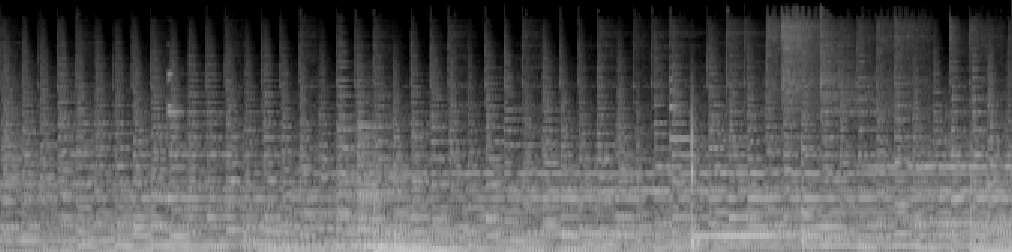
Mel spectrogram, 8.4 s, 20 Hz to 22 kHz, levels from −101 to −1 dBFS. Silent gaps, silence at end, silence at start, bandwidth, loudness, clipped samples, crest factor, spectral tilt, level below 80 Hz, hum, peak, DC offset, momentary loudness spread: none; 0 s; 0 s; 17.5 kHz; -32 LUFS; under 0.1%; 16 dB; -6.5 dB/octave; -38 dBFS; none; -16 dBFS; 0.4%; 6 LU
